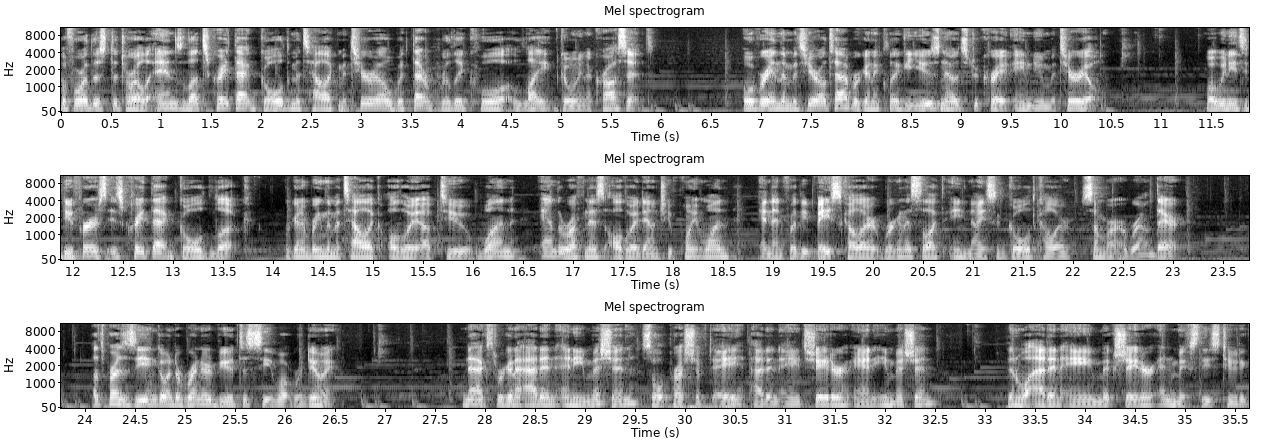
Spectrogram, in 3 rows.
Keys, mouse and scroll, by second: 7.9 click, 9.0-10.0 scroll up 9, 10.0 click, 10.3 scroll down 4, 10.5 middle click, 10.7 scroll up 1, 10.8 click, 12.1 scroll up 4, 12.5-13.7 middle drag, 13.7-19.4 drag, 23.9 z, 25.3-26.6 scroll up 1, 26.6 scroll down 2, 26.8-27.9 middle drag, 27.9 click, 28.3 click, 29.6 middle click, 29.8 shift+a, 33.1 shift+a.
